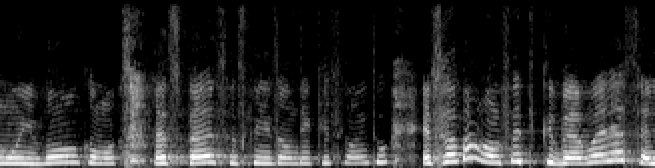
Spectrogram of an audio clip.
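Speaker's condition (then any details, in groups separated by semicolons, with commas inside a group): Cerebral palsy; from birth, uses wheelchair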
